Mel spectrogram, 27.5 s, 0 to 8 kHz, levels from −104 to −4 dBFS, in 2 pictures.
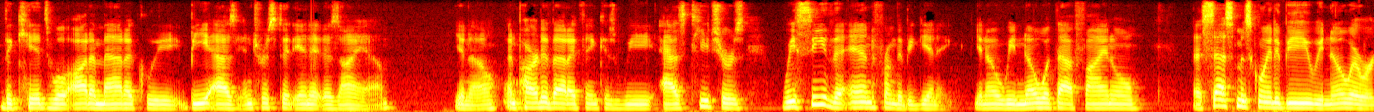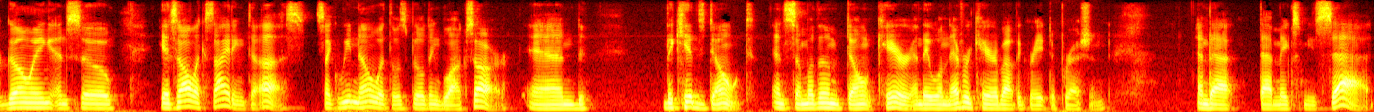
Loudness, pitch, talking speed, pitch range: -15 LUFS, 115 Hz, 195 wpm, 110-125 Hz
